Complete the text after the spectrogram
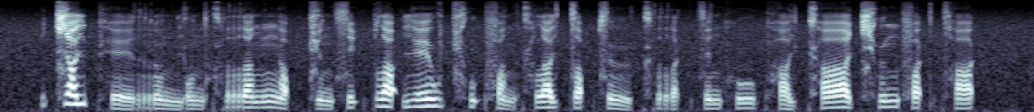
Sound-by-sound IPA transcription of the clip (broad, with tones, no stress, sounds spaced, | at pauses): t͡ɕ a˥˩ j pʰ eː˩˦ r o˨˩ n j o˨˩ n kʰ r a˦˥ n ŋ a˨˩ p̚ t͡ɕ o˨˩ n s i˥˩ ʔ p l a˥˩ ʔ j eː˥˩ w t͡ɕʰ u˥˩ ʔ f a˩˦ n kʰ l a˥˩ j t a˦˥ p̚ s ɯː˩˦ kʰ r a˨˩ k̚ s e˧ n h uː˧ pʰ a˨˩ j kʰ aː˥˩ t͡ɕʰ ɯ˥˩ ŋ f a˥˩ k̚ tʰ a˦˥ k̚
